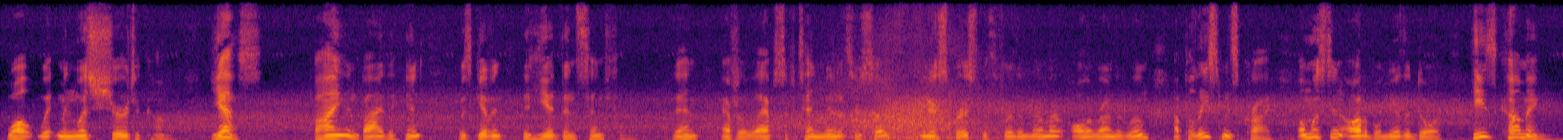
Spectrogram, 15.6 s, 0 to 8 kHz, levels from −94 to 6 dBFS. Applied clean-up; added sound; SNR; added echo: none; Cricket; 15 dB; none.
